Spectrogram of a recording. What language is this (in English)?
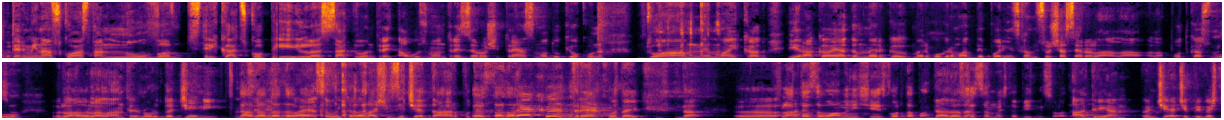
Romanian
